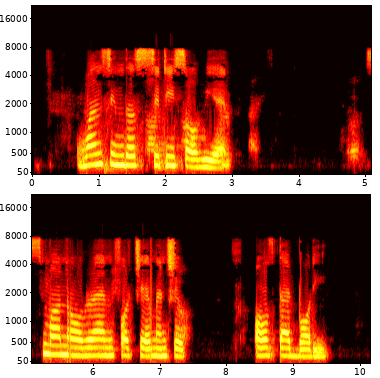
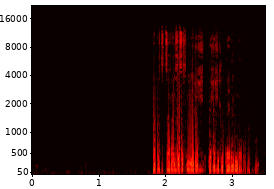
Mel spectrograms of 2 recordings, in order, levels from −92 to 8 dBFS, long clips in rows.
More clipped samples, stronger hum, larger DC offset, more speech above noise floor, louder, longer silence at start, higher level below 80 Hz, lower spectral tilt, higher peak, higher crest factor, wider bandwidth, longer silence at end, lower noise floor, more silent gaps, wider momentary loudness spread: neither; neither; neither; first, 69 dB vs 39 dB; first, -11 LUFS vs -50 LUFS; second, 0.7 s vs 1.8 s; first, -54 dBFS vs -68 dBFS; about the same, -5.5 dB/octave vs -5.5 dB/octave; first, 0 dBFS vs -34 dBFS; second, 12 dB vs 18 dB; second, 8 kHz vs 14 kHz; first, 0.65 s vs 0.1 s; second, -79 dBFS vs -88 dBFS; neither; about the same, 9 LU vs 8 LU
